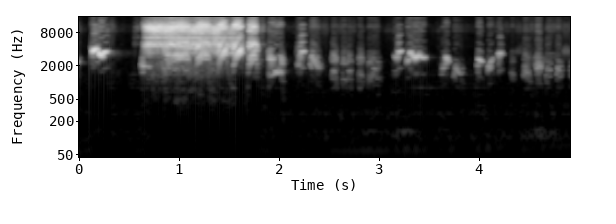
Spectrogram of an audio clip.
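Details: Red-whiskered bulbul in a singing contest: a brief whistled phrase, then a loud harsh rasping burst over a second long, followed by quick, varied chirping notes tumbling along in rapid succession.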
